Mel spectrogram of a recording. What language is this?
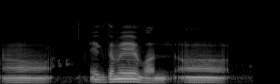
Nepali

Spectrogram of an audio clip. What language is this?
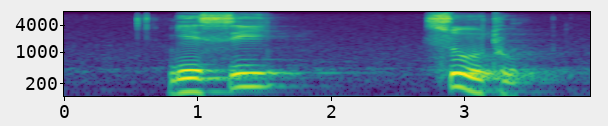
South Ndebele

